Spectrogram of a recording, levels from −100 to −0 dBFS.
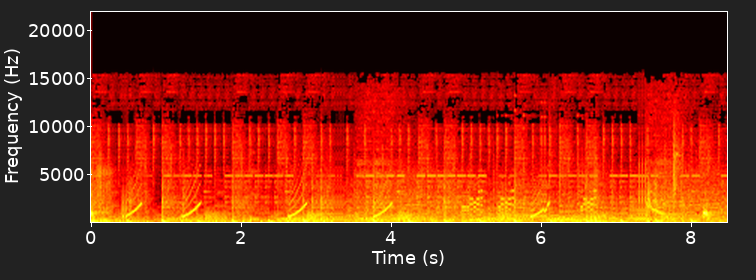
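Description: Four stutters from a repeated buffer: at 0.44 to 0.48 s and 6.04 to 6.08 s one piece sounds twice, while at 3.28 to 3.36 s and 7.32 to 7.40 s it sounds three times. New audio arrived late, so the device replayed its last chunk, about 40 ms long, and the sound that should have come next is lost. The copies meet at a hard join, and that exact repetition sets this apart from a dropout, which leaves a gap of silence instead.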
